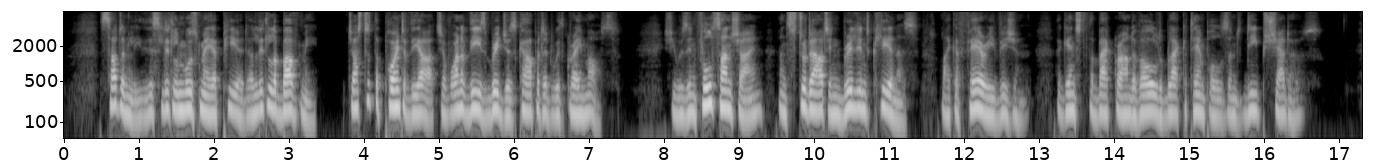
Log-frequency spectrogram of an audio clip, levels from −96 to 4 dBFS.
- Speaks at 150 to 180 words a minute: Yes, average, 175 wpm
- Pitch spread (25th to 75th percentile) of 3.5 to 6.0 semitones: Yes, average, 3.8 semitones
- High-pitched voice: No, medium, 145 Hz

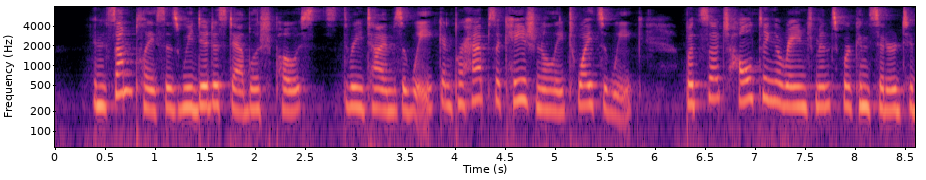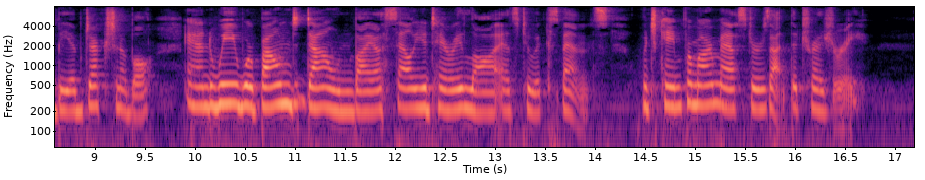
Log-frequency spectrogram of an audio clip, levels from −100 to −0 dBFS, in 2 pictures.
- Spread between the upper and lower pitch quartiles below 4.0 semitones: Yes, average, 2.7 semitones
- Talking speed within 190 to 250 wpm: No, average, 160 wpm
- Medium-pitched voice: No, high, 230 Hz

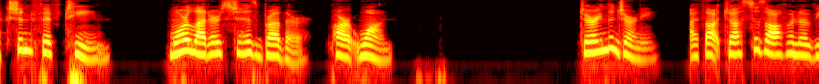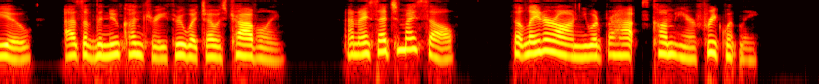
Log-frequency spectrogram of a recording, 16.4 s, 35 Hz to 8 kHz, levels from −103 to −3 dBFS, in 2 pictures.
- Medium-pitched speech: No, high, 225 Hz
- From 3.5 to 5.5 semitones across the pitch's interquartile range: Yes, average, 5.0 semitones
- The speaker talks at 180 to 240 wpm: No, average, 145 wpm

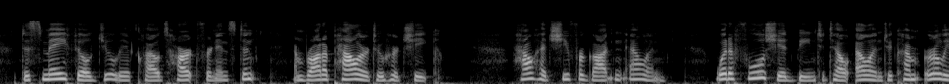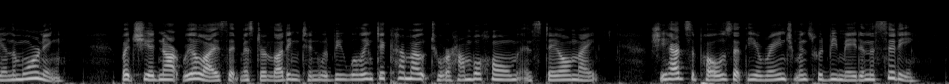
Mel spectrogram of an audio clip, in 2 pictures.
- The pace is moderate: No, fast, 220 wpm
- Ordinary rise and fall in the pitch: Yes, average, 3.2 semitones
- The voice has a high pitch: Yes, high, 220 Hz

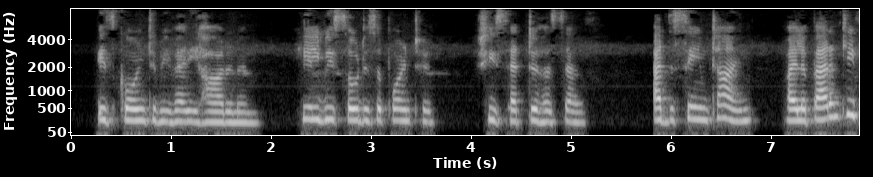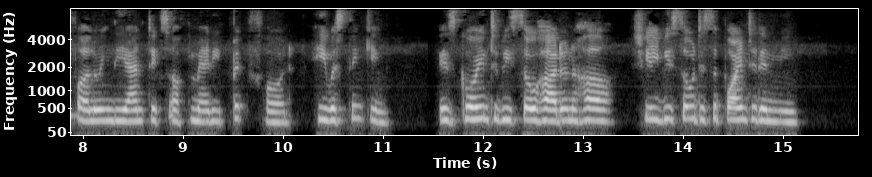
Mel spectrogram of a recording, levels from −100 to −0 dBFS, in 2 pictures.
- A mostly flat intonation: Yes, narrow, 2.2 semitones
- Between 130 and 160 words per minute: No, average, 170 wpm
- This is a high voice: Yes, high, 240 Hz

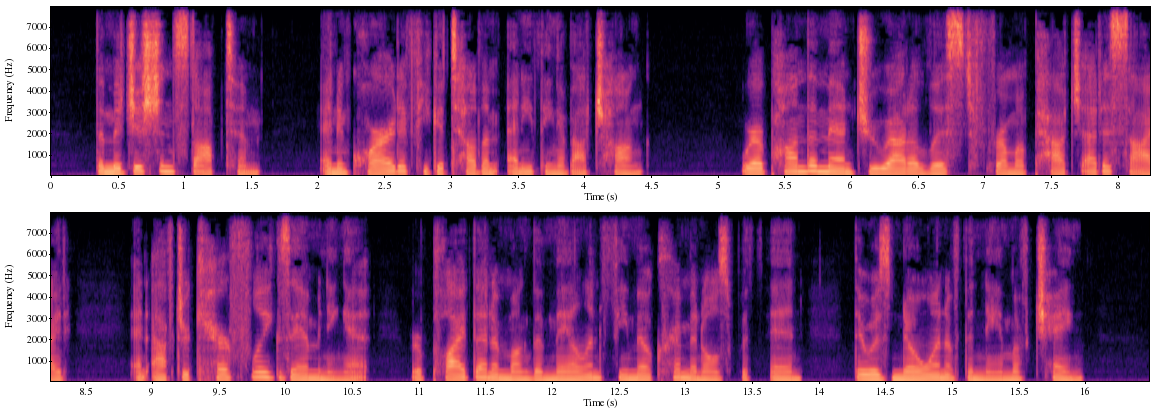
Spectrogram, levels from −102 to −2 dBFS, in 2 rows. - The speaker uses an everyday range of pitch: No, narrow, 2.3 semitones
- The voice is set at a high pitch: Yes, high, 195 Hz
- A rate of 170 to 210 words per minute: Yes, average, 180 wpm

